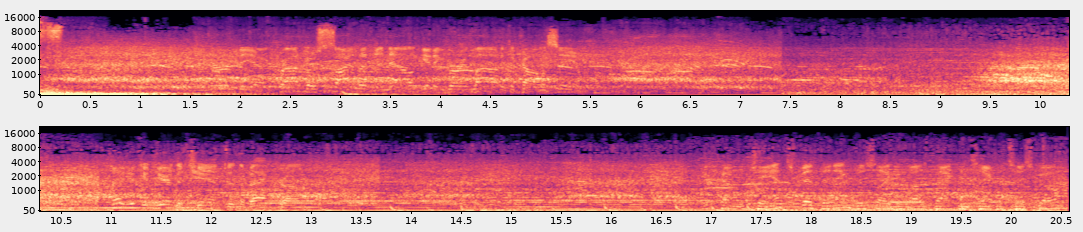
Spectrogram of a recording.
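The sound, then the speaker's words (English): A large baseball stadium crowd at an A's game in the fifth inning roars and chants continuously, a dense wash of many voices that swells slightly partway through and stays loud and sustained to the end. “As you can hear, the cheer has gone from coast to coast and has reached our nation's capital.”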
